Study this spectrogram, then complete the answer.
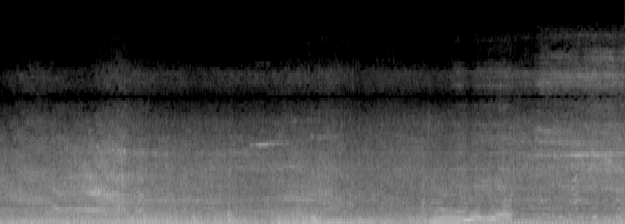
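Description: Traffic passes on a street outdoors.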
